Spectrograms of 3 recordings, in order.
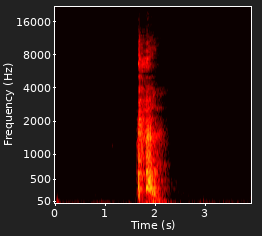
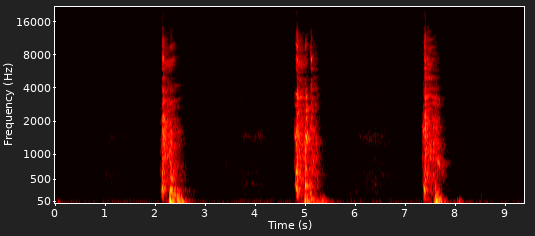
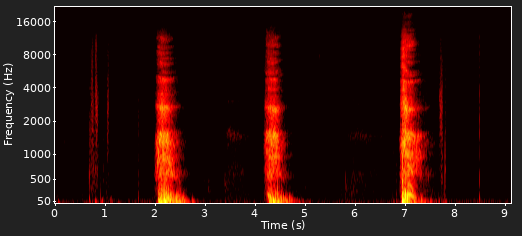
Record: cough_length: 3.9 s
cough_amplitude: 5438
cough_signal_mean_std_ratio: 0.25
three_cough_length: 9.4 s
three_cough_amplitude: 7077
three_cough_signal_mean_std_ratio: 0.27
exhalation_length: 9.1 s
exhalation_amplitude: 13386
exhalation_signal_mean_std_ratio: 0.26
survey_phase: alpha (2021-03-01 to 2021-08-12)
age: 18-44
gender: Male
wearing_mask: 'No'
symptom_none: true
symptom_onset: 3 days
smoker_status: Never smoked
respiratory_condition_asthma: false
respiratory_condition_other: false
recruitment_source: REACT
submission_delay: 1 day
covid_test_result: Negative
covid_test_method: RT-qPCR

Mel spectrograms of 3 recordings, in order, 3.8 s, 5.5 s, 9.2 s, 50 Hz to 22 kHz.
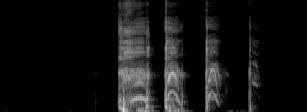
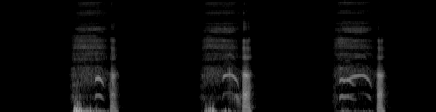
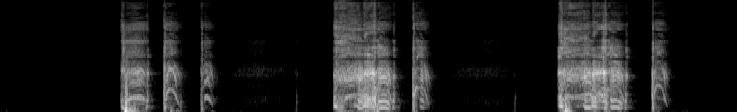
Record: cough_length: 3.8 s
cough_amplitude: 32004
cough_signal_mean_std_ratio: 0.34
exhalation_length: 5.5 s
exhalation_amplitude: 5642
exhalation_signal_mean_std_ratio: 0.38
three_cough_length: 9.2 s
three_cough_amplitude: 32768
three_cough_signal_mean_std_ratio: 0.36
survey_phase: beta (2021-08-13 to 2022-03-07)
age: 18-44
gender: Male
wearing_mask: 'No'
symptom_cough_any: true
symptom_new_continuous_cough: true
symptom_runny_or_blocked_nose: true
symptom_shortness_of_breath: true
symptom_sore_throat: true
symptom_fatigue: true
symptom_fever_high_temperature: true
symptom_headache: true
symptom_change_to_sense_of_smell_or_taste: true
symptom_loss_of_taste: true
symptom_onset: 4 days
smoker_status: Never smoked
respiratory_condition_asthma: false
respiratory_condition_other: true
recruitment_source: Test and Trace
submission_delay: 1 day
covid_test_result: Positive
covid_test_method: RT-qPCR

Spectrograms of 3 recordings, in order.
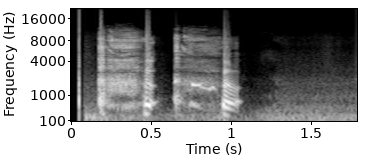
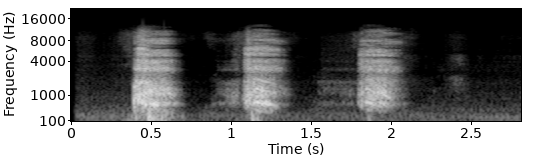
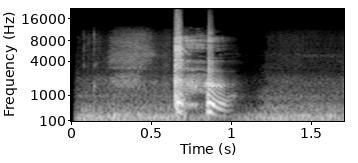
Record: three_cough_length: 1.8 s
three_cough_amplitude: 32768
three_cough_signal_mean_std_ratio: 0.46
exhalation_length: 2.8 s
exhalation_amplitude: 25042
exhalation_signal_mean_std_ratio: 0.4
cough_length: 1.7 s
cough_amplitude: 32768
cough_signal_mean_std_ratio: 0.41
survey_phase: beta (2021-08-13 to 2022-03-07)
age: 18-44
gender: Female
wearing_mask: 'No'
symptom_none: true
smoker_status: Never smoked
respiratory_condition_asthma: true
respiratory_condition_other: false
recruitment_source: REACT
submission_delay: 4 days
covid_test_result: Negative
covid_test_method: RT-qPCR
influenza_a_test_result: Negative
influenza_b_test_result: Negative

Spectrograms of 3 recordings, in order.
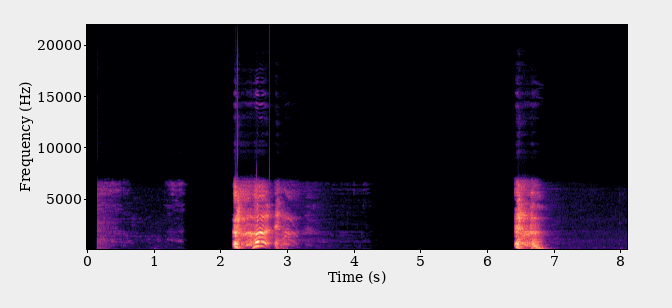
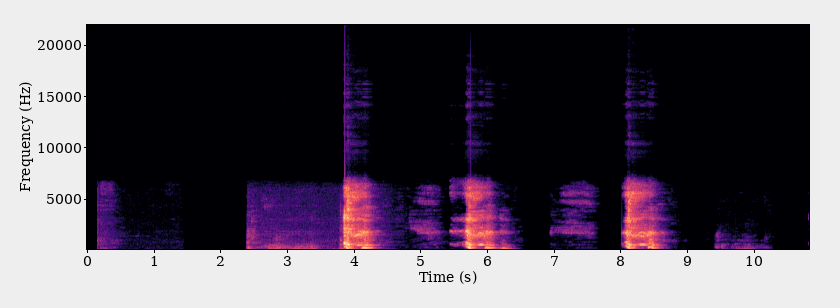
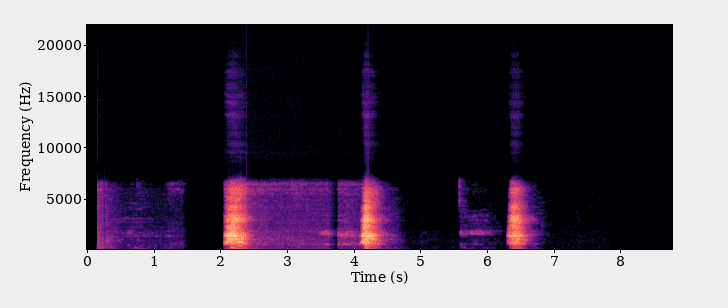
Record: cough_length: 8.1 s
cough_amplitude: 32768
cough_signal_mean_std_ratio: 0.23
three_cough_length: 10.8 s
three_cough_amplitude: 32768
three_cough_signal_mean_std_ratio: 0.26
exhalation_length: 8.8 s
exhalation_amplitude: 32768
exhalation_signal_mean_std_ratio: 0.23
survey_phase: beta (2021-08-13 to 2022-03-07)
age: 65+
gender: Female
wearing_mask: 'No'
symptom_none: true
smoker_status: Never smoked
respiratory_condition_asthma: false
respiratory_condition_other: false
recruitment_source: REACT
submission_delay: 1 day
covid_test_result: Negative
covid_test_method: RT-qPCR
influenza_a_test_result: Negative
influenza_b_test_result: Negative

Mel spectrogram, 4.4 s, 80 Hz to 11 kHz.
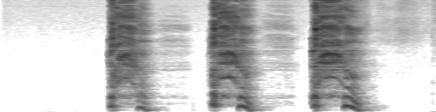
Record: three_cough_length: 4.4 s
three_cough_amplitude: 6639
three_cough_signal_mean_std_ratio: 0.43
survey_phase: beta (2021-08-13 to 2022-03-07)
age: 65+
gender: Male
wearing_mask: 'No'
symptom_none: true
smoker_status: Ex-smoker
respiratory_condition_asthma: true
respiratory_condition_other: false
recruitment_source: REACT
submission_delay: 1 day
covid_test_result: Negative
covid_test_method: RT-qPCR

